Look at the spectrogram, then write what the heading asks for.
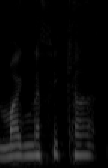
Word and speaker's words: Magnificat: It's from you know Mary's prayer when she just I think it's pronounced the Magnificat.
